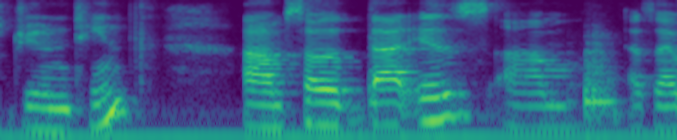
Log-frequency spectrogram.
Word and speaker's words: Juneteenth: for numbers for example Juneteenth from June 19th and not 19th 19th and when I'm saying that June 19th I stressed June and my main stress is on teeth so it sounds like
